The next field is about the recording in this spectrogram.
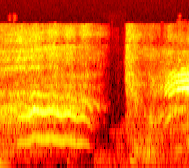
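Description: A cat gives a drawn-out, wavering meow that fades, then a second rising cry follows over a rough, noisy background, sounding like it comes from a played video.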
